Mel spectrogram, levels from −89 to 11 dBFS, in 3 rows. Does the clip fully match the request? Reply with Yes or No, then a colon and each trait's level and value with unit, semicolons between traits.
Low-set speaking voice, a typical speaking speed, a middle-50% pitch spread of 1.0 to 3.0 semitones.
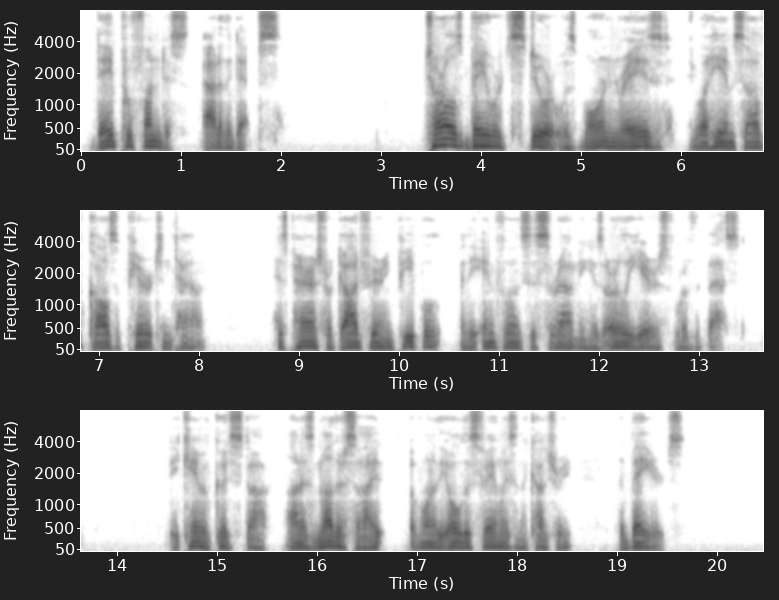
Yes: very low, 95 Hz; average, 175 wpm; narrow, 2.5 semitones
